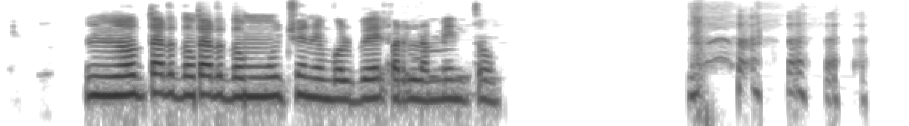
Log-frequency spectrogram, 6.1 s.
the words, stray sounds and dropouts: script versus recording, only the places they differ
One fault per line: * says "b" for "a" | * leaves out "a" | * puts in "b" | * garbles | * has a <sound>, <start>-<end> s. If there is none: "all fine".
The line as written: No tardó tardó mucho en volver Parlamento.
* has a laugh, 4.6-5.8 s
